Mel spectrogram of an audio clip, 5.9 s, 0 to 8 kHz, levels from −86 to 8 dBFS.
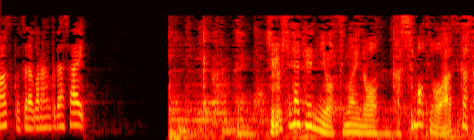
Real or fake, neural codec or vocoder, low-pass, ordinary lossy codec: fake; codec, 24 kHz, 1 kbps, SNAC; 7.2 kHz; MP3, 24 kbps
